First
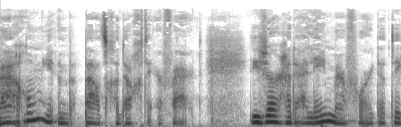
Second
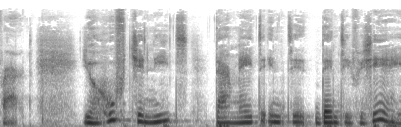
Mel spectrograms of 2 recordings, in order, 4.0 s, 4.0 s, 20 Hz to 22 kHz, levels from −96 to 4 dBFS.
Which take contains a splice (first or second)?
first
